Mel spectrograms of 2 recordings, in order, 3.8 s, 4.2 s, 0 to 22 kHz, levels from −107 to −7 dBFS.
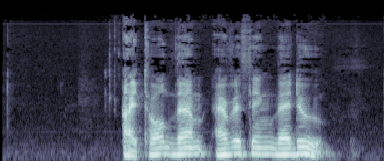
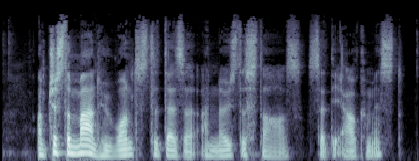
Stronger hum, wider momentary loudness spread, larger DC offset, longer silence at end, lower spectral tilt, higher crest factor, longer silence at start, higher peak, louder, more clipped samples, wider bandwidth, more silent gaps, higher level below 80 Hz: neither; second, 4 LU vs 15 LU; neither; first, 0.6 s vs 0.25 s; first, -6.5 dB/octave vs -5 dB/octave; about the same, 22 dB vs 22 dB; first, 1.2 s vs 0.4 s; first, 0 dBFS vs -4 dBFS; first, -21 LUFS vs -26 LUFS; neither; about the same, 14.5 kHz vs 14.5 kHz; neither; about the same, -52 dBFS vs -56 dBFS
